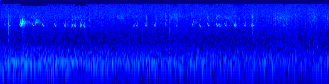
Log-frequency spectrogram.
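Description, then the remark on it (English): Wild birds call in bursts of quick, high chirps, repeating in short clusters with brief pauses, over a steady low rumble of wind. The birds are foraging in a tree in the middle of a corral. “And they're not calling as much. There they go again. Wild birds.”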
